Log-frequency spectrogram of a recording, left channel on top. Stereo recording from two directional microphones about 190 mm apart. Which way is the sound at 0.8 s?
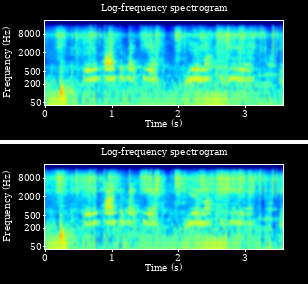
Centre (ahead or behind).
